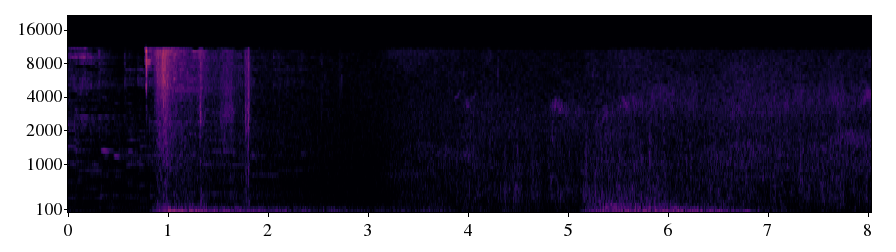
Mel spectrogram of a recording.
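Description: A loud whoosh bursts out as a rider takes off into the air.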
